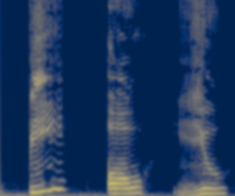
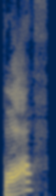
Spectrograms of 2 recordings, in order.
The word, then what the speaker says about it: bough: Next up, we have B-O-U-G-H. Okay. Is it boff? Is it buff? No. B-O-U-G-H is pronounced bough. Bough. It rhymes with cow.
